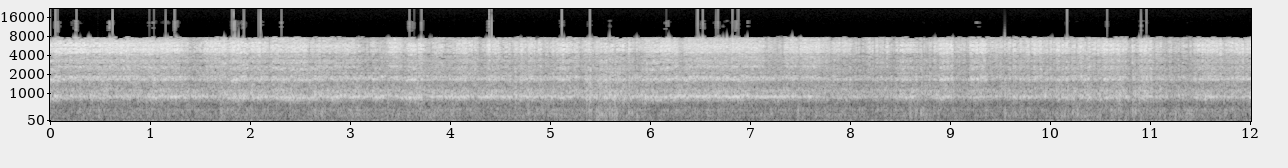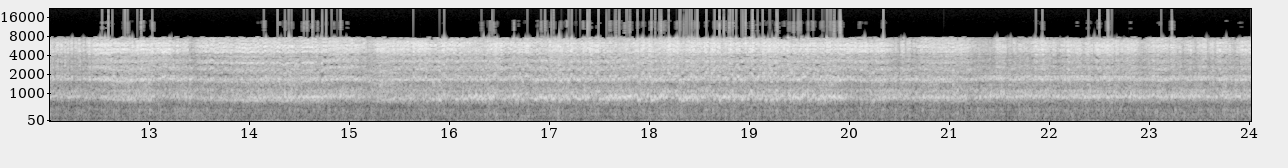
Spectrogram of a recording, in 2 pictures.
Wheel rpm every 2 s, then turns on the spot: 230, 230, 230, 230, 230, 240, 230, 210, 190, 200, 210, 230.
none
